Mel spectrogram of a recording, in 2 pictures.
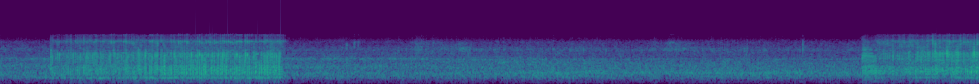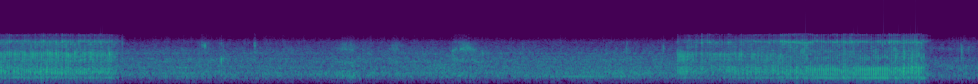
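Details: Roger, a dog, snoring while asleep in a car on a long road trip: loud rasping breaths about every eight seconds over steady engine and road noise.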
